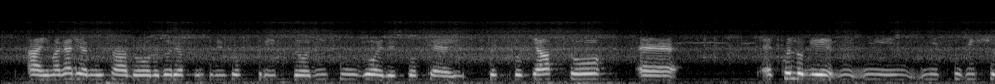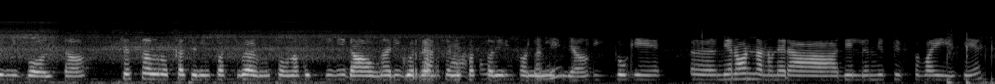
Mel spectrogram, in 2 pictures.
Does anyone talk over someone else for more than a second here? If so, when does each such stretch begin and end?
14.2-15.8

